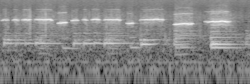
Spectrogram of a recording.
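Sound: human whistling a tune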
